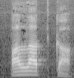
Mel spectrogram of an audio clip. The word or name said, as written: Palatka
